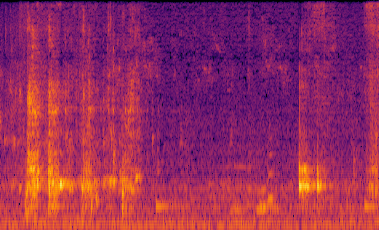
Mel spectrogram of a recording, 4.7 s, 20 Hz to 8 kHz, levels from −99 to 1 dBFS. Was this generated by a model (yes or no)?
no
